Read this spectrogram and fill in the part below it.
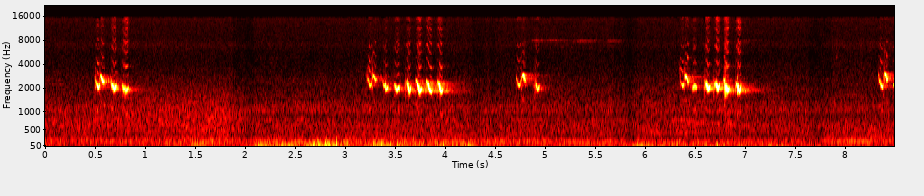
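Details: Sooty-headed bulbul call played to lure young birds into answering: repeated clusters of bright chirps sliding slightly downward, two to six notes each, arriving every few seconds over soft low background noise.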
